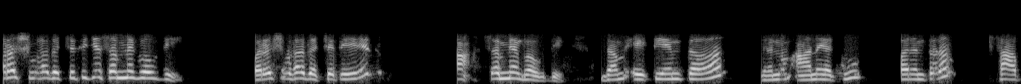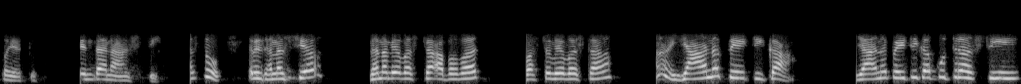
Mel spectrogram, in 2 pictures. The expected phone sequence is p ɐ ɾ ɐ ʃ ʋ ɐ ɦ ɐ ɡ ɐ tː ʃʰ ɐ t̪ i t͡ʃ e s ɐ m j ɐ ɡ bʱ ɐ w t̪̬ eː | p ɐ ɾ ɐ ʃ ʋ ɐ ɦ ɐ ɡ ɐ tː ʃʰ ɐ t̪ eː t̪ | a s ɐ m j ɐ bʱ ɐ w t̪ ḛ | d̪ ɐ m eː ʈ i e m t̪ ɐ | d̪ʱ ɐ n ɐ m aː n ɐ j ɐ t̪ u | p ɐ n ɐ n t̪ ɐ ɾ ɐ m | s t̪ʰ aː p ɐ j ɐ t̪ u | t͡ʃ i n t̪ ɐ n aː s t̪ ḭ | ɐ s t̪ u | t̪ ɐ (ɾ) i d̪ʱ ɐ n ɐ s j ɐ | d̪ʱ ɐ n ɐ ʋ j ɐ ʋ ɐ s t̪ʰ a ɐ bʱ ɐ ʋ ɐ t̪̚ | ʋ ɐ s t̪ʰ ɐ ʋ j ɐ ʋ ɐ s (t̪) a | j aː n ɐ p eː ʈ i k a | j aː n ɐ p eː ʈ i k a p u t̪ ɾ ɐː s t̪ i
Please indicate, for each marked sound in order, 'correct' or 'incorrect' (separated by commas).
correct, incorrect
